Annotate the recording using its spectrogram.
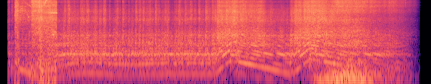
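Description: A car engine that opens with a short whoosh, then holds a steady note. About halfway through it is revved up and down several times, and a deep rumble builds near the end before it fades out.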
